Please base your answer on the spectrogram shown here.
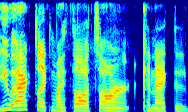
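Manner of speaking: ordinary talk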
